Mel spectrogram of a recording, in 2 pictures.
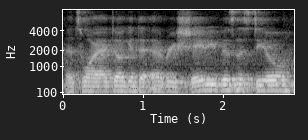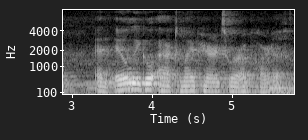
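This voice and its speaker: Heavy echo and music surround a young woman played by a voice actress, set back from the mic. She is a wistful, defiant biker confiding her memories on a date in an audio drama. Her pitch sits at an ordinary middle height. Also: steady tone, normal speed. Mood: bitter, defiant. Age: young adult. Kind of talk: scripted audio roleplay monologue. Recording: very echoey, distant sound with music behind.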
